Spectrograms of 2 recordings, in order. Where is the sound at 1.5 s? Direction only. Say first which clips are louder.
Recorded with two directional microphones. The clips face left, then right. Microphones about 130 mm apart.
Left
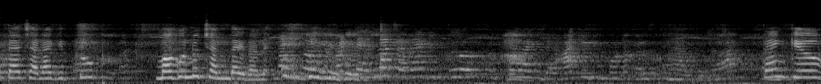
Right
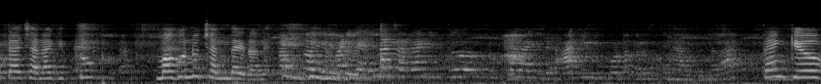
Left 4 dB; 35° left (ahead or behind).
